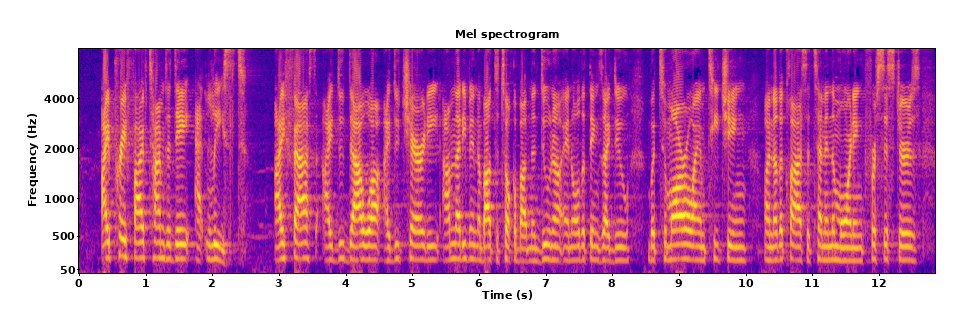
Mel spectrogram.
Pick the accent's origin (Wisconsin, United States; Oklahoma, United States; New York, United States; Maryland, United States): New York, United States; I come from Bronx, Brooklyn street life and corporate life.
